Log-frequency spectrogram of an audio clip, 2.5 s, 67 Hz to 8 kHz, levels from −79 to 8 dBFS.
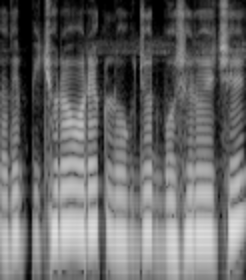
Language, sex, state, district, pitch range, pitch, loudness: Bengali, male, West Bengal, North 24 Parganas, 140-160 Hz, 150 Hz, -15 LUFS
